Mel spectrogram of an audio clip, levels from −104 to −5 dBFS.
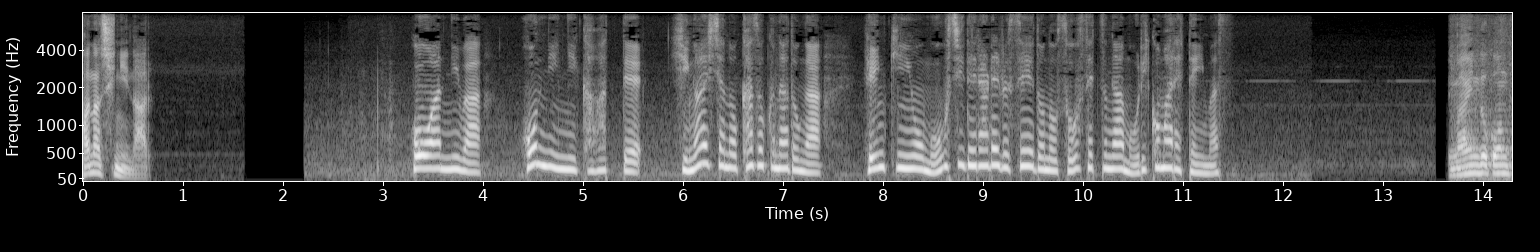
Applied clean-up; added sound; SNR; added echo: none; none; none; none.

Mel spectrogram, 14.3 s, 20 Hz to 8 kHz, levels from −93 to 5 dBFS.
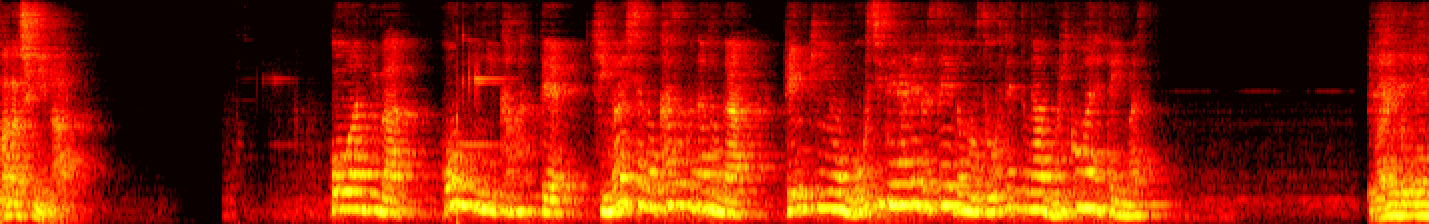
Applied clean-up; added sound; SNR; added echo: neural separator model SepFormer DNS4.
